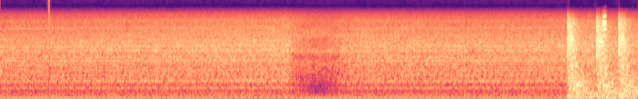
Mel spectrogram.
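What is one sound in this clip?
A bus engine drones steadily at speed.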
